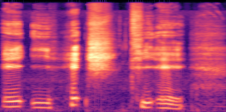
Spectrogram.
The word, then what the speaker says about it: Aehta: the AA and uh it's pronounced as AE H ta so uh AA here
